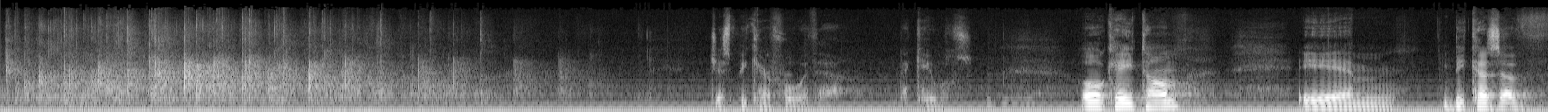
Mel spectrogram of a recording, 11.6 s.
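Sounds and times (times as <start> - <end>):
round of applause: 0.0 - 4.6
speech: 5.3 - 7.4, 8.1 - 9.0, 9.7 - 11.6.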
